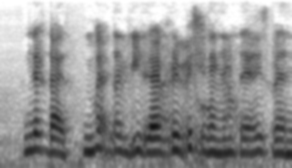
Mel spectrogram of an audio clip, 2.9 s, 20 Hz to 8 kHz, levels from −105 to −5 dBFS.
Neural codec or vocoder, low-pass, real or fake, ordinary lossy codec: codec, 16 kHz, 1 kbps, FreqCodec, larger model; none; fake; none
